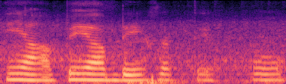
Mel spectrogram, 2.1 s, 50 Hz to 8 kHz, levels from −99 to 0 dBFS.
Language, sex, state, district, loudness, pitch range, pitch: Hindi, female, Haryana, Jhajjar, -17 LUFS, 200-210 Hz, 205 Hz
